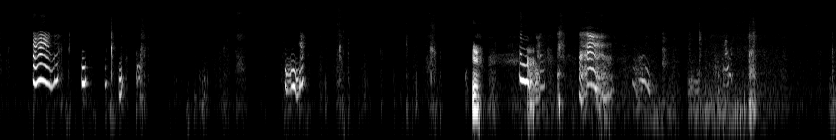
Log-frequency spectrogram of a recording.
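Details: Dog making weird noises in a home, giving short bursts of wavering, yodel-like whines and whimpers that rise and fall in pitch, spread over about twelve seconds with gaps, while people talk nearby in French and English.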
